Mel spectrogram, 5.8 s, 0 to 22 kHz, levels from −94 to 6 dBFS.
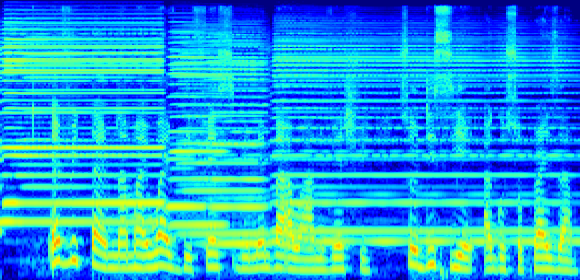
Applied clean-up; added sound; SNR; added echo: none; Harmonica; 1 dB; none.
